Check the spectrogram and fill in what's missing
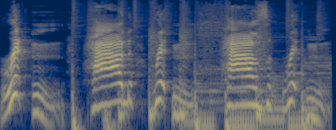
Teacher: We usually don't say written, right? We use that glottal stop.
